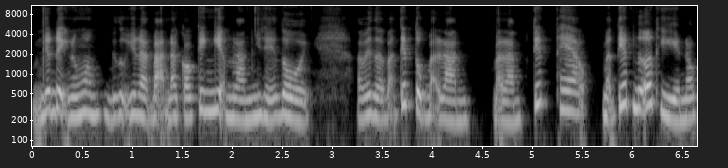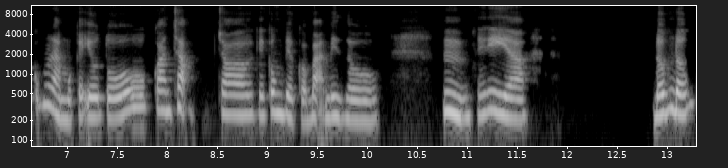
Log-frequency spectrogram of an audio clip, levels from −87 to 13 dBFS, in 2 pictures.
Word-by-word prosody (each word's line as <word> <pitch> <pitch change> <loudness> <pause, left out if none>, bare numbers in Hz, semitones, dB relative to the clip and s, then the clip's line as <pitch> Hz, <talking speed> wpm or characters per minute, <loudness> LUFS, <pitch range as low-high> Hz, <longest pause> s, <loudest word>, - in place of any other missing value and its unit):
nhất 265 +5 0
định, 255 -5 +3
đúng 225 +1 +2
không? 245 -2 -1
Ví 220 -1 -5
dụ 230 - -2
như 240 - -2
là 225 -2 +1
bạn 220 +1 -1
đã 220 - 0
có 220 -1 -1
kinh 275 -1 0
nghiệm 270 -5 +2
làm 205 -1 -1
như 220 +2 0
thế 215 0 -1
rồi, 210 -6 +1 0.5
và 205 - -6
bây 235 +2 0
giờ 215 -3 -1
bạn - - -7
tiếp 345 +1 +1
tục - - +3
bạn 210 - -4
làm 195 -1 -2 0.3
bạn - - -4
làm 185 +2 -4
tiếp 350 +2 0
theo 275 -2 0 0.2
bạn 220 - -2
tiếp 345 0 +3
nữa 310 +3 +5
thì 215 -7 +1
nó 205 +2 -1
cũng 290 - -8
là 285 -7 +2
một 205 -2 -2
cái 225 - -2
yếu 220 0 +4
tố 215 -8 +2
quan 275 -1 +1
trọng 310 +1 +2 0.3
cho 240 -1 +1
cái 230 -1 -3
công 255 0 +2
việc 230 -4 0
của 195 - -4
bạn 215 +1 -1
bây 225 0 +2
giờ. 210 -1 -3 0.9
Ừm, 260 -3 +6 0.2
thế 235 - -2
thì, 265 -3 +4
ờ 210 -2 +3 1.3
Đúng, 245 +5 +4
đúng, 255 +2 +5
230 Hz, 255 wpm, -23 LUFS, 215-260 Hz, 1.3 s, Ừm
